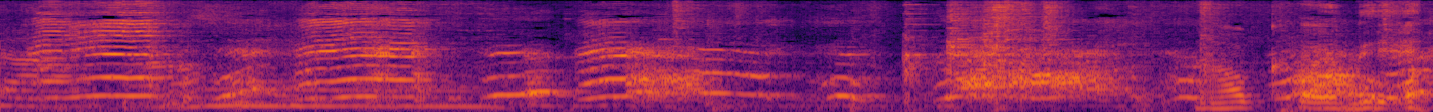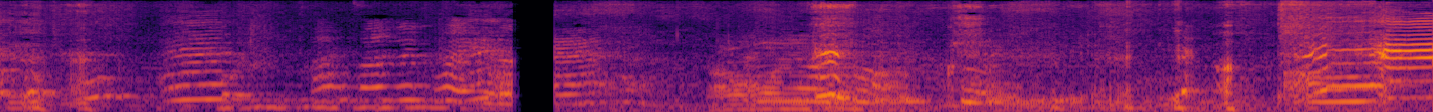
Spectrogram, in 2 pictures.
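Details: Infant's pain cry after an injection: loud, high-pitched, sustained crying in repeated wails with brief catches of breath.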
